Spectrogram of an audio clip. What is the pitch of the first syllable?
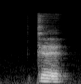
low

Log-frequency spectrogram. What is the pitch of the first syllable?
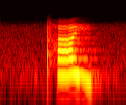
falling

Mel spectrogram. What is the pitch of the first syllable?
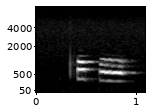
falling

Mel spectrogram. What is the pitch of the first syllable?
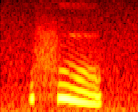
falling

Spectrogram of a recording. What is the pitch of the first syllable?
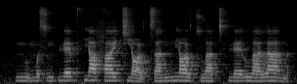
low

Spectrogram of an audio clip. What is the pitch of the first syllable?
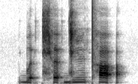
high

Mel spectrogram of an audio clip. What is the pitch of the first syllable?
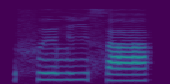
high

